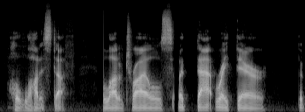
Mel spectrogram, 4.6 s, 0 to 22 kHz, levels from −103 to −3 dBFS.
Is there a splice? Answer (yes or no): yes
